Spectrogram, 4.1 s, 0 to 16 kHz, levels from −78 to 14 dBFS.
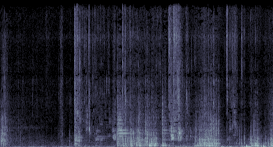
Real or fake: real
